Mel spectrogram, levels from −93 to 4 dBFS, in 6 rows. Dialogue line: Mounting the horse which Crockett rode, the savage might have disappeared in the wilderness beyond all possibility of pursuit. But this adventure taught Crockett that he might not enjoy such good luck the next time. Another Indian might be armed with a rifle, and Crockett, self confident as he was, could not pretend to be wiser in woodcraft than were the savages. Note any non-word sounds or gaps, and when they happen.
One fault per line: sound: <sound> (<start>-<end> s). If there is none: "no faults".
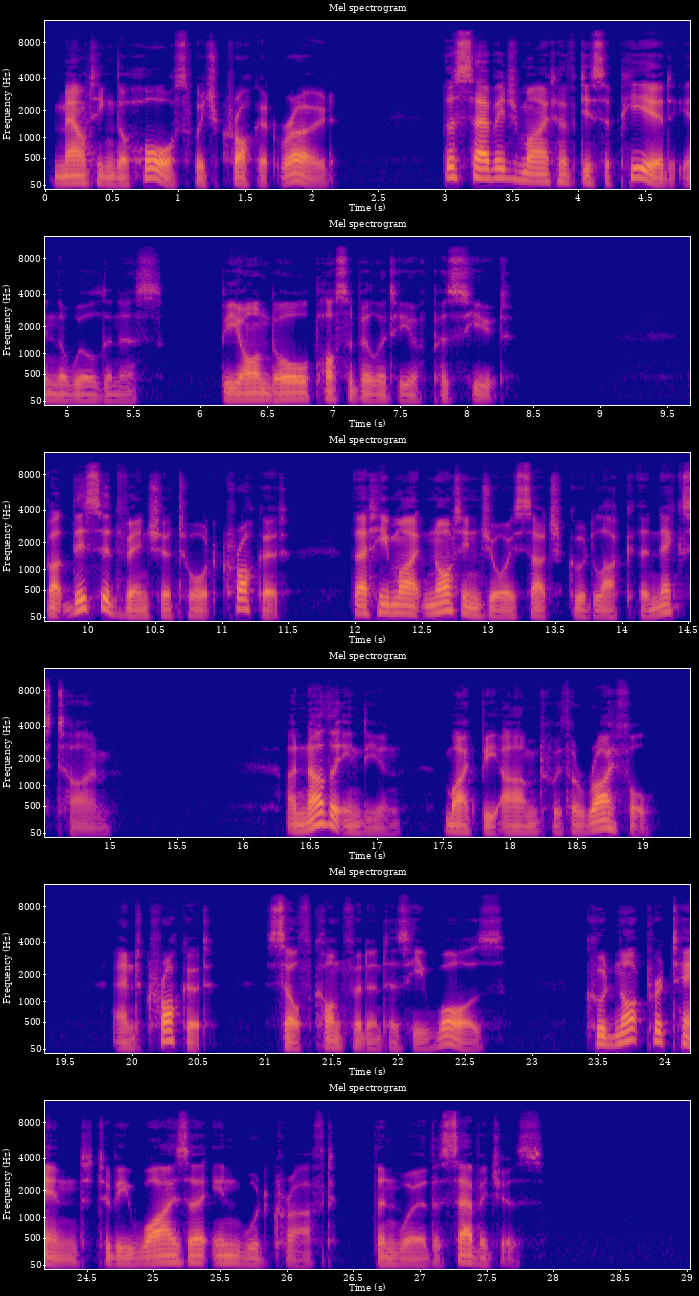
no faults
